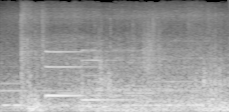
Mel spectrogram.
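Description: Subway car passenger doors sliding open at a station stop, a short rush of noise followed by a brief descending chime.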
